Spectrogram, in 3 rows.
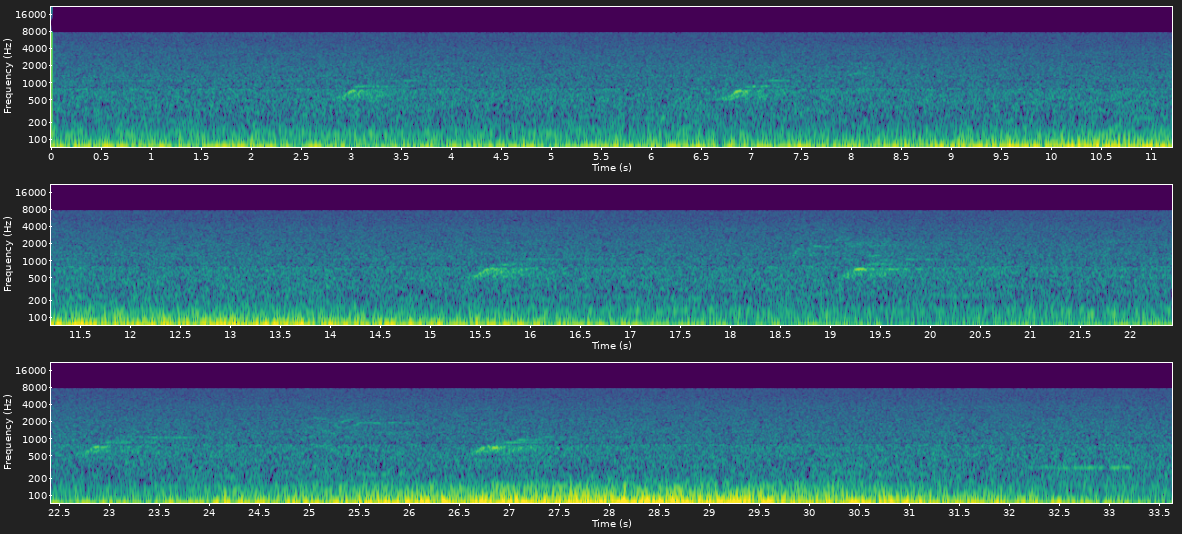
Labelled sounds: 7.1	7.4	humpback whale, 1.0 to 1.1 kHz
23.0	23.2	humpback whale, 0.80 to 1.1 kHz
25.4	25.7	humpback whale, 1.7 to 2.0 kHz
27.0	27.2	humpback whale, 0.80 to 0.99 kHz

